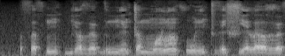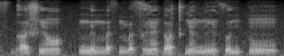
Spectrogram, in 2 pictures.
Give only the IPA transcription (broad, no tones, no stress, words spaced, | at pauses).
θʌθmũtbʲɔðə˞ d̪ɪmʲɛ̃tʌ mɔ̃l ɔ̃θwĩtʲðɪ sʲɛlʌɣə˞θ ɡʌsʲɔ̃ | n̪ɪmɛθ mə˞θɣɛ̃ɗɔtʲɠɛ̃ n̪ĩθunʲ t̪ũ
